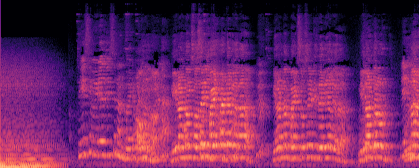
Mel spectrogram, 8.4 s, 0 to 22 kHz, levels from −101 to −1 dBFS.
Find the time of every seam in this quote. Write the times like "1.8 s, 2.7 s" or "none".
1.3 s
